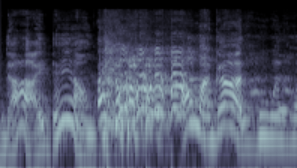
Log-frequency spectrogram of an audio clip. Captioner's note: laughter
